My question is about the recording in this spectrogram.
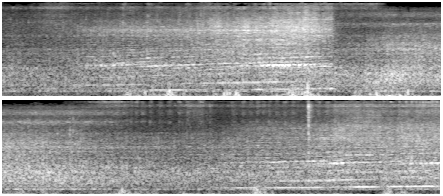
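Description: Electric motor of an Engwe Engine Pro e-bike whining under power, rising in pitch as the bike speeds up, twice: from about a second in until it cuts off abruptly after about three seconds, and again from about six and a half seconds on. Wind rumbles on the microphone throughout.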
